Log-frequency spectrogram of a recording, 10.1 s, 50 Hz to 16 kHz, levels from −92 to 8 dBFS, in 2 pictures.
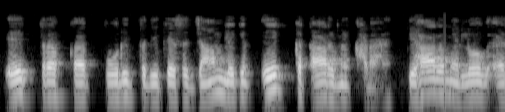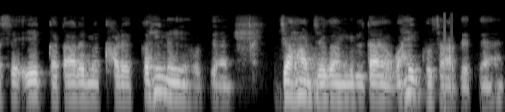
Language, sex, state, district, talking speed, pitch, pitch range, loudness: Hindi, male, Bihar, Gopalganj, 200 wpm, 115 Hz, 110-125 Hz, -18 LUFS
